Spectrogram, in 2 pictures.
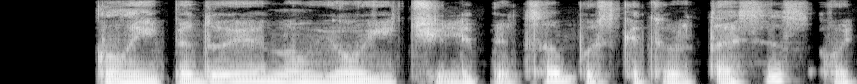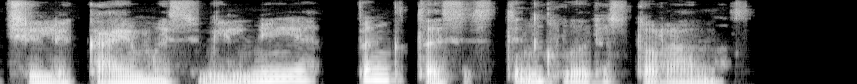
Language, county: Lithuanian, Kaunas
